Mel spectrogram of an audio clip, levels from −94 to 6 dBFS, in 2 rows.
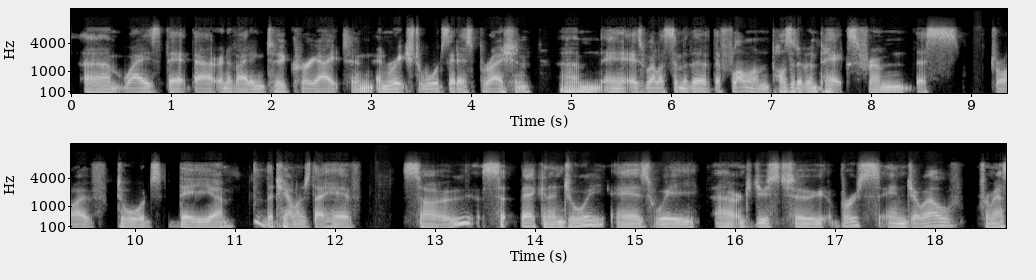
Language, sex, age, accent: English, male, 30-49, Australian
